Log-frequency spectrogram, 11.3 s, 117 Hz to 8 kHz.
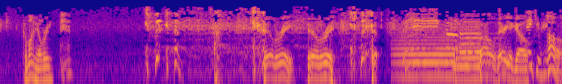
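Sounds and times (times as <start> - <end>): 
speech: 0.5 - 1.6, 2.9 - 8.4, 9.1 - 11.2
woman coughing: 1.2 - 1.5, 2.9 - 3.7, 5.0 - 5.4, 7.0 - 7.7
laughter: 3.2 - 5.1, 5.8 - 9.9.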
